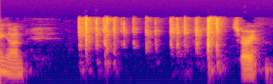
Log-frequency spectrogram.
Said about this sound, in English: Keyboard is loud as shit.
